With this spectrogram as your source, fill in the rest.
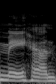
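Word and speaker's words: Mahan: sure he's pronounce it man it might be Mayhan but I'm pretty sure it's man m-a-h-a-n all right so we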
